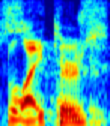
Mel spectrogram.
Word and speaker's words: Leiters: Michael, how do you pronounce this, Bob? This German, Leiters? Yes. Dr. Michael Leiters will become CEO of Porsche AG on January 1st.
